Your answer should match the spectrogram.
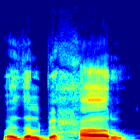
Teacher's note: یہ با حرف شفوی ہے، اس کو ہونٹوں سے ادا کرنا ہے، اور ہا کو جو ہے ہم نے وہ حلق سے ادا کرنا ہے۔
